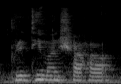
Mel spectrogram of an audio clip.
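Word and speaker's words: Riddhiman Saha: So yeah, try to write Bhuiya with the long U, and that is the Bha, and that is how Riddhiman Shaha should be pronounced.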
